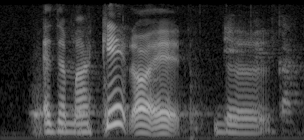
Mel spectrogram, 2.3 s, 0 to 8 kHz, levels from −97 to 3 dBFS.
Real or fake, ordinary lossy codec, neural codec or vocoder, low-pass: real; none; none; 7.2 kHz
